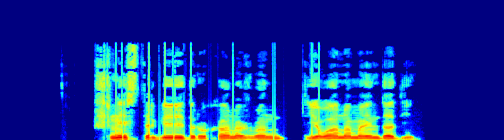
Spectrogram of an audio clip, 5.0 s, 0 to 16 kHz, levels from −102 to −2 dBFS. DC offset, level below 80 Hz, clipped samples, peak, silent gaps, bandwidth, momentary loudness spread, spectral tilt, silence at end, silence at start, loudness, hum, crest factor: under 0.1%; -54 dBFS; under 0.1%; -4 dBFS; 2.92-3.02 s; 11.5 kHz; 9 LU; -6 dB/octave; 0.9 s; 0.95 s; -20 LUFS; none; 16 dB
